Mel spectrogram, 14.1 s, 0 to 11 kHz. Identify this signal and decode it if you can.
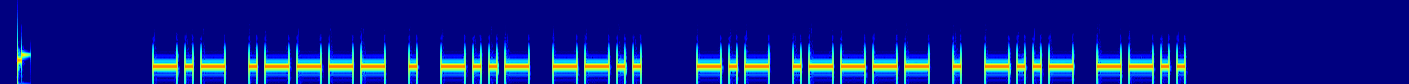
Morse code, heard as a keyed tone, about 15 wpm, 700 Hz. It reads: K1EXZ K1EXZ
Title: USA Call Signs Repeated 2x 15wpm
